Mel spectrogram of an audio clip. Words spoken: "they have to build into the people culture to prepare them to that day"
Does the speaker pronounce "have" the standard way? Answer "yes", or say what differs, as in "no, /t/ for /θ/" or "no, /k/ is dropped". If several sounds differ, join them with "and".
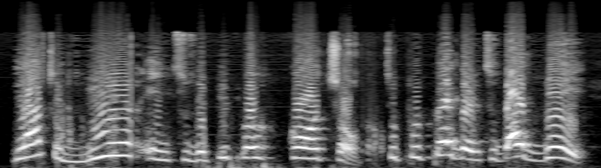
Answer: no, /f/ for /v/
